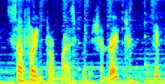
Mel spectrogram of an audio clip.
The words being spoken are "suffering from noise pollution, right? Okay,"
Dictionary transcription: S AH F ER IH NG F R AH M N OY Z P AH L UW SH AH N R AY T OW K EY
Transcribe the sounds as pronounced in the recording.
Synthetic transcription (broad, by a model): S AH F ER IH NG F R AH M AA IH S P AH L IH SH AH N R AY T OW K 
